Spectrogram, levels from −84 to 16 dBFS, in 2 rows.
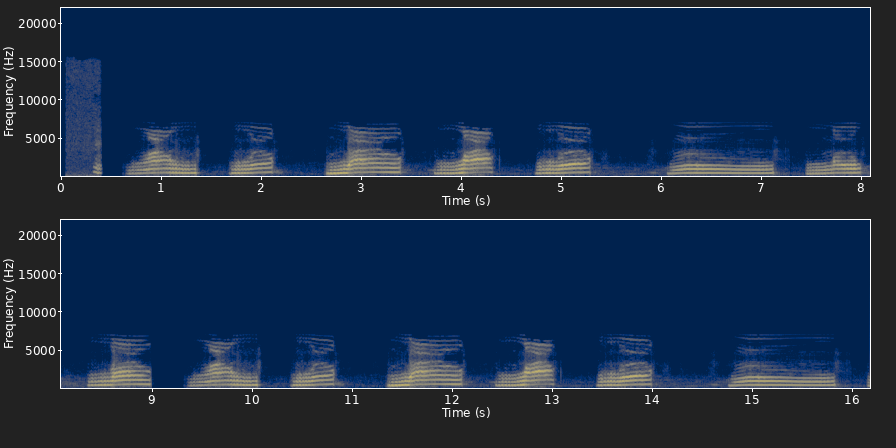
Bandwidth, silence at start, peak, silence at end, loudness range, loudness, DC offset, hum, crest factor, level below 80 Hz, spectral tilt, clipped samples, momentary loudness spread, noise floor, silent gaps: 7 kHz; 0.3 s; -2 dBFS; 0.35 s; 3 LU; -18 LUFS; under 0.1%; none; 18 dB; -70 dBFS; -1 dB/octave; under 0.1%; 17 LU; -59 dBFS; 0.43-0.61 s, 9.04-9.31 s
